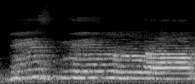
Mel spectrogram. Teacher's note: Lafaz Allah berada setelah baris kasroh. Jadi bacanya tipis. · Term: tarkik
